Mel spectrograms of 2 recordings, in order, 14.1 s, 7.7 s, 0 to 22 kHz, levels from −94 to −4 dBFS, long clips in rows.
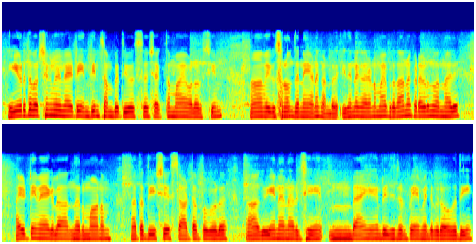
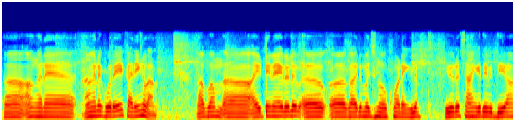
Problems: background sounds at intervals, low volume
